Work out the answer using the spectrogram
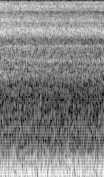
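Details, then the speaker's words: Truck trailer air supply with the knob pushed in, brakes released, while setting up to move the trailer tandems: loud, even rushing air hiss with a low rumble underneath, no pulsing; normal air feeding the trailer. "That hissing noise, if you can hear it, is air being supplied to the trailer."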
